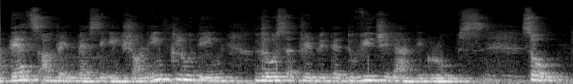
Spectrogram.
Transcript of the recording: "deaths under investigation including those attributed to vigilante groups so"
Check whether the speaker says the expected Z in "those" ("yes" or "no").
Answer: no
